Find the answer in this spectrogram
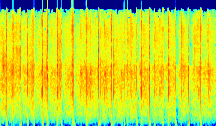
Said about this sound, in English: Thank you all for coming, and let's give a big round of applause to our panelists.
